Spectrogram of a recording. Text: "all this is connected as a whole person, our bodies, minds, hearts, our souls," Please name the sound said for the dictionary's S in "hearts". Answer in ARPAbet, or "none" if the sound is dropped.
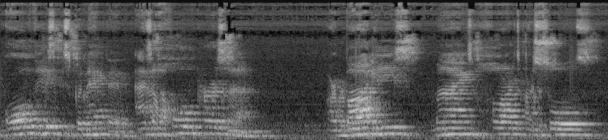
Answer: none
